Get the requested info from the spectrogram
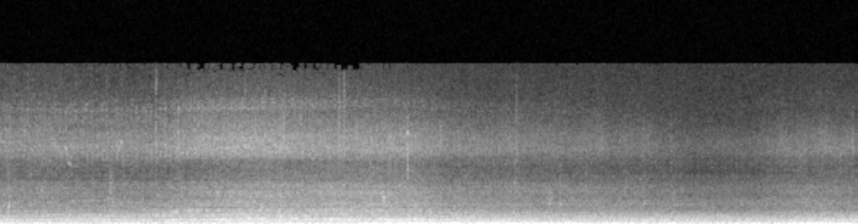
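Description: Steady outdoor traffic rumble with wind noise on the microphone, with no single distinct event.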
